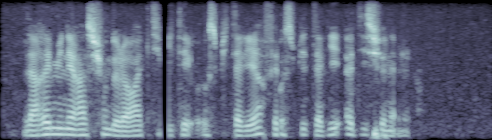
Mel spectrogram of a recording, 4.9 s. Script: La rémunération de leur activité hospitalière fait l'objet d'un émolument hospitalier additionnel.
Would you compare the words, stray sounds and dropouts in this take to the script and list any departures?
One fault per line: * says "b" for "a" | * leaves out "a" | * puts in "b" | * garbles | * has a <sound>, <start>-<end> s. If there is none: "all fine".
* has a dropout, 1.6-1.7 s
* leaves out "l'objet d'un émolument"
